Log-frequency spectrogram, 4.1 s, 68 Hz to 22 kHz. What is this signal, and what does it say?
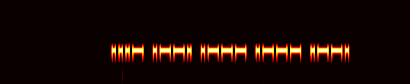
Morse code, heard as a keyed tone, about 36 wpm, 700 Hz. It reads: VPJJP
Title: Code Groups - 5 Letters - 35wpm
